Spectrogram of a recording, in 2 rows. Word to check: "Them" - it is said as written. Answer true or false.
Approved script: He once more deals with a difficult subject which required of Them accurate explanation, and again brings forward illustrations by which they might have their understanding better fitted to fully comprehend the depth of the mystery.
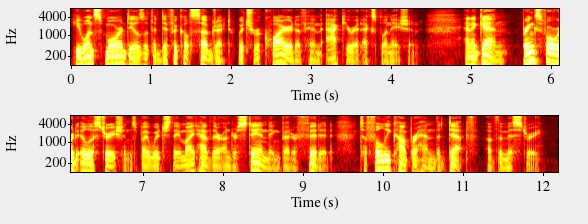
false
